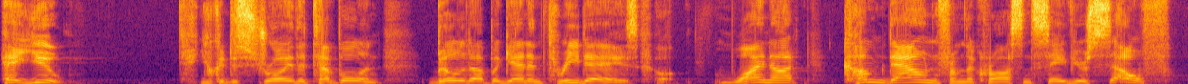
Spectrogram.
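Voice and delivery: high, loud taunting voice, slowing at the end; mocking jeer. A narrator's reading. Bystanders taunting the son on the cross, high loud jeering. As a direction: jeer up at him with scorn. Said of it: "shaking their heads in mockery".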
